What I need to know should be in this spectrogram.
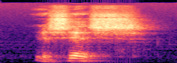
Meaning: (numeral) six; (noun) 1. six (the digit or figure 6) 2. the lowest passing grade, on a scale from 10 (highest grade) to 1 (lowest grade); D− (US)
- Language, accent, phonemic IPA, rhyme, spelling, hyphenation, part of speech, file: Dutch, Netherlands, /zɛs/, -ɛs, zes, zes, numeral / noun, Nl-zes.ogg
